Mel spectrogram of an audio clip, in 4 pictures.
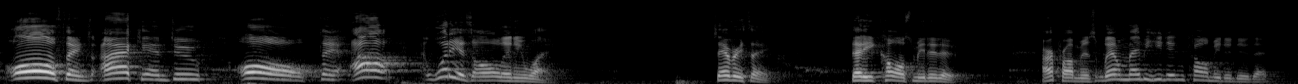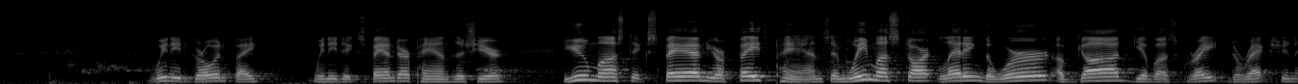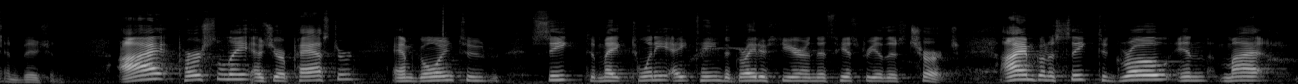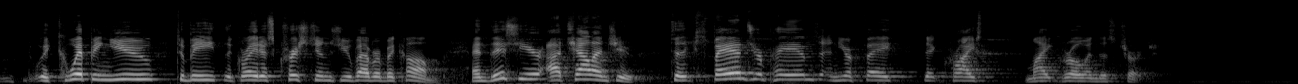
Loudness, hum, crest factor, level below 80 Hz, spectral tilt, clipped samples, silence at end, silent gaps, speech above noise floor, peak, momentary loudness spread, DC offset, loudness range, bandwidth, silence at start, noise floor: -29 LUFS; none; 22 dB; -72 dBFS; -5 dB/octave; under 0.1%; 1.55 s; none; 46 dB; -6 dBFS; 17 LU; under 0.1%; 11 LU; 14 kHz; 0.05 s; -75 dBFS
